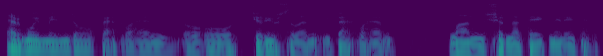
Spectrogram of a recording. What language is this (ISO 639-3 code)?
cym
